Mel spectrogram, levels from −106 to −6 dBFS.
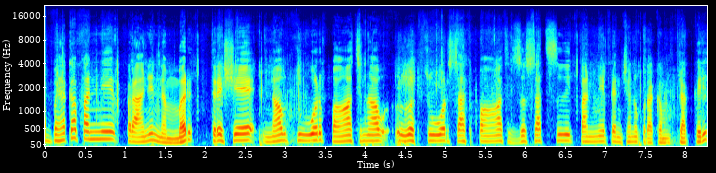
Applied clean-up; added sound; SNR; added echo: neural mask model RNNoise.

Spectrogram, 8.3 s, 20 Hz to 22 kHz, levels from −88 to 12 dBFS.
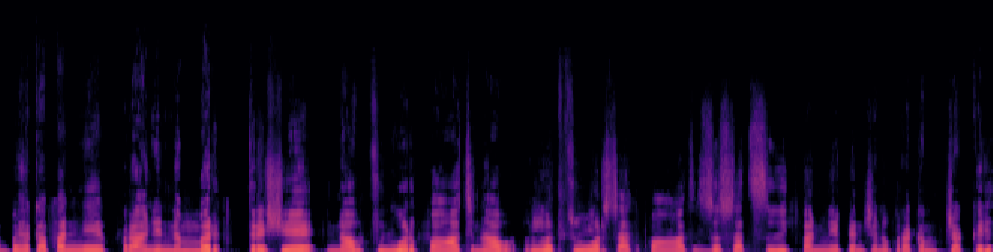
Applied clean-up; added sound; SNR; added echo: neural mask model DeepFilterNet 3.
